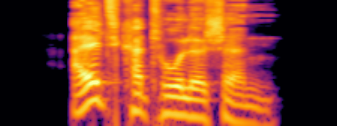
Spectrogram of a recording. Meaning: inflection of altkatholisch: 1. strong genitive masculine/neuter singular 2. weak/mixed genitive/dative all-gender singular 3. strong/weak/mixed accusative masculine singular 4. strong dative plural
- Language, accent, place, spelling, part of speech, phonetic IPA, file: German, Germany, Berlin, altkatholischen, adjective, [ˈaltkaˌtoːlɪʃn̩], De-altkatholischen.ogg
